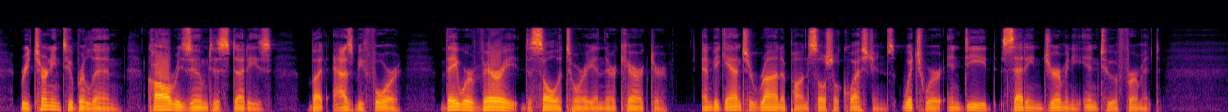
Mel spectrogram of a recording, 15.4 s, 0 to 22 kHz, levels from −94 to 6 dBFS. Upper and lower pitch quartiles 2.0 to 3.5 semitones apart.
No: average, 3.9 semitones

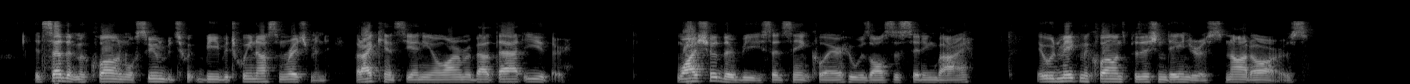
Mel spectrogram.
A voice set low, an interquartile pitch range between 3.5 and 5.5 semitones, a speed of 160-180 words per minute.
No: low, 115 Hz; average, 2.9 semitones; average, 170 wpm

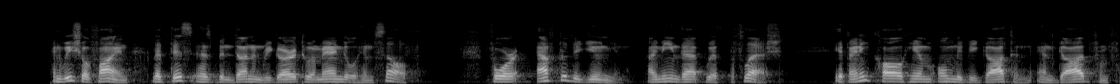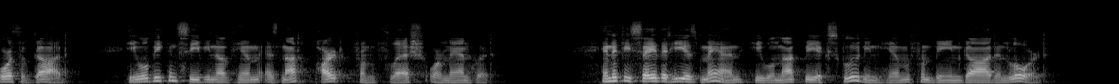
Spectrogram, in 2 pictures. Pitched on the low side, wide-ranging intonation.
No: low, 115 Hz; average, 4.5 semitones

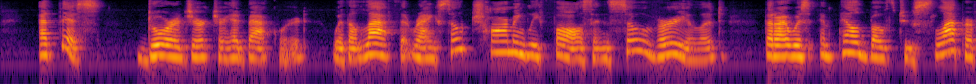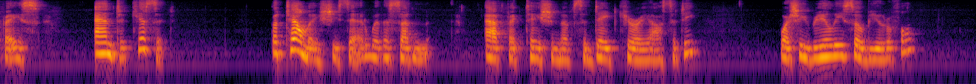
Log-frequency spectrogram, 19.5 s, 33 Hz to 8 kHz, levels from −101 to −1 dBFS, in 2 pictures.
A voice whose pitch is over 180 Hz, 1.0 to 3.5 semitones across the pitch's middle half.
No: high, 190 Hz; average, 4.6 semitones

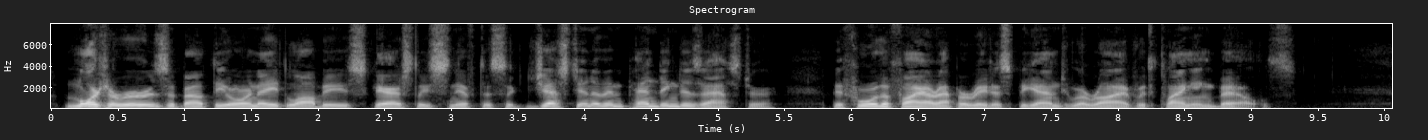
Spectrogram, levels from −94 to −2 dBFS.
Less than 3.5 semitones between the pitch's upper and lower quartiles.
No: average, 4.4 semitones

